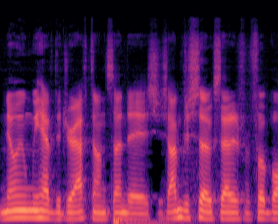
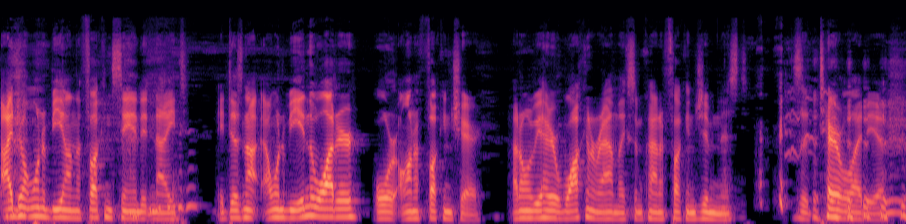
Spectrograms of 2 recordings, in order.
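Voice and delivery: normal talking voice

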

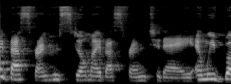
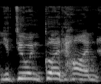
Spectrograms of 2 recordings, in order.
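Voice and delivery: imitated Delco accent. Imitating how people from Delco talk: imitating a Delco accent. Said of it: "They all they talk like that".

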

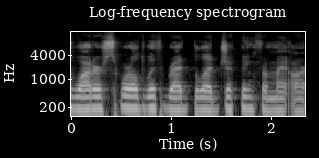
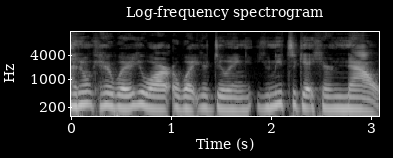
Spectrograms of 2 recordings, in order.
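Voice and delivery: angry tone. A woman on the phone demands someone come at once, angry. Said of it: "she said angrily into her phone".

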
